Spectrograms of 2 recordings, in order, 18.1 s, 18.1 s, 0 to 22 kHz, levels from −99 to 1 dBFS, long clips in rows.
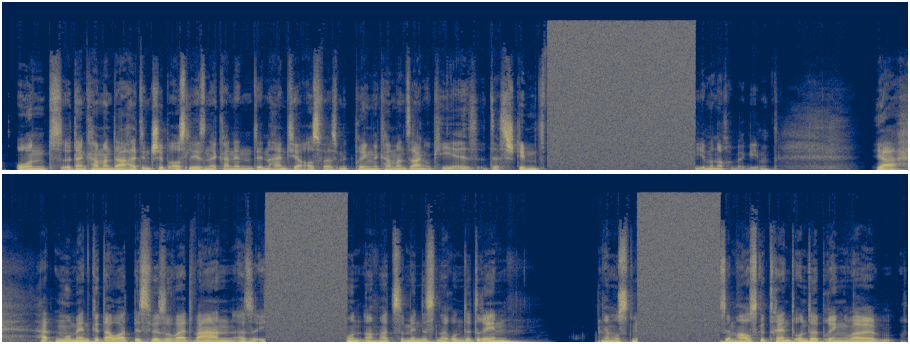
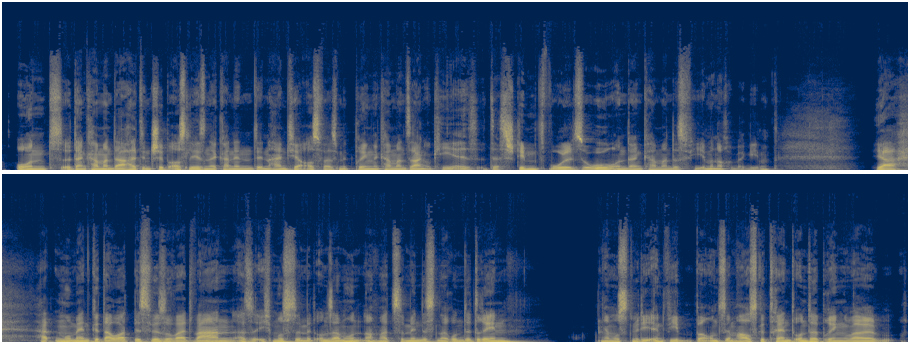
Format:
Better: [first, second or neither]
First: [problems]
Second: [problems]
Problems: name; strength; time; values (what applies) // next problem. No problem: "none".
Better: second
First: audio cutting out; filled with static; at 5.5 s for 1.5 s, at 12 s for 1 s and at 15 s for 1 s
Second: none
